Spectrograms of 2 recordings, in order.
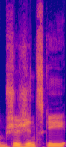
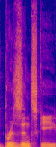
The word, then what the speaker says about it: Brzezinski: 2, and today I am ranting about Mika Brzezinski and Joe Scarborough. First, let me say that is the correct pronunciation of what many of you probably thought was Brzezinski or something like that.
